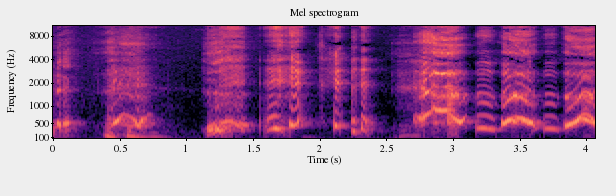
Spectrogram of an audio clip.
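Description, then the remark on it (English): A person hiccups several times in quick, uneven bursts, fairly loud, with voiced gasps and laugh-like sounds mixed between the hiccups. “Getting the hiccups during a podcast.”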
